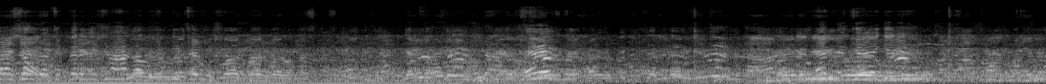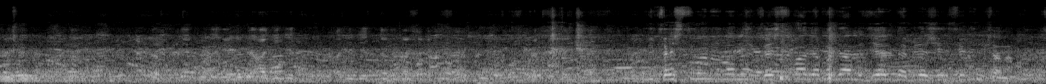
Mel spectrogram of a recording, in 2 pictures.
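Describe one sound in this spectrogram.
Men in the crowd shout and cheer now and then.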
